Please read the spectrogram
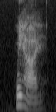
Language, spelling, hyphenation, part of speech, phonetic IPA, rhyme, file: Hungarian, Mihály, Mi‧hály, proper noun, [ˈmiɦaːj], -aːj, Hu-Mihály.ogg
- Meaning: 1. a male given name, equivalent to English Michael 2. a surname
